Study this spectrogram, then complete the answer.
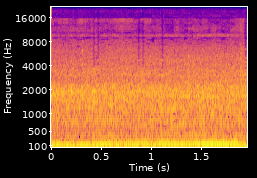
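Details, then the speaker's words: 1998 Nissan Skyline R34 25GT, RB25DE NEO converted to turbo (OP6 turbo, Nistune ECU, Nismo muffler, 3-inch exhaust), driven on the street after the first start: deep, steady, smooth exhaust drone with no misses or rattles; healthy running. "Oh, it sounds good too. It's awesome. That sounds gangster."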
